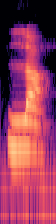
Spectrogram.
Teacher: दोनों जीभ के अगल बगल का जो भाग होता है वो हल्का सा मुड़ जाता है, इसीलिए इसे पार्श्विक वर्ड कहा जाता है ला को।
